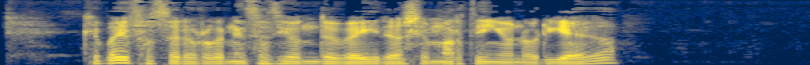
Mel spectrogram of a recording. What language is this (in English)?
Galician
